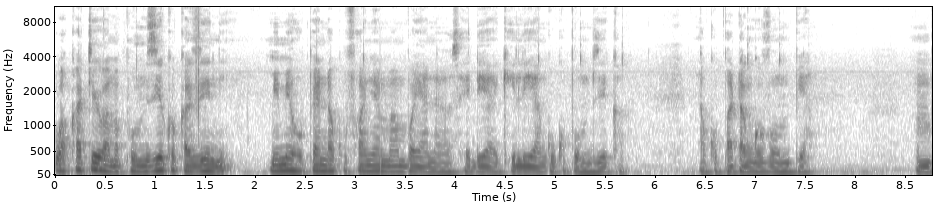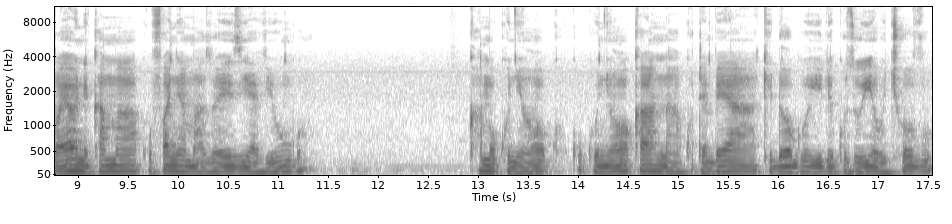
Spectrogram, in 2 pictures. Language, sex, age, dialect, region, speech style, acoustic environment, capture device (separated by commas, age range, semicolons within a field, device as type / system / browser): Swahili, male, 25-34, Kenya - Nairobi Sheng-influenced, Kenya, relaxed, silence; appliances, desktop / Windows / Chrome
